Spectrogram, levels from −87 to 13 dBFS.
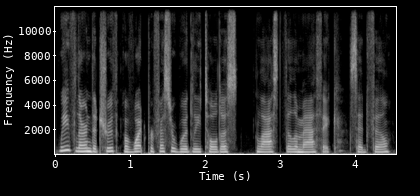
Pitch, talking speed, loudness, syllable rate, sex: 225 Hz, 185 wpm, -17 LUFS, 5.5 syllables/s, female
